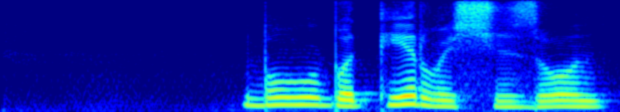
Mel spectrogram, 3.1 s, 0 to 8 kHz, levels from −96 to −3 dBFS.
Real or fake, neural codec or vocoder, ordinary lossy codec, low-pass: fake; codec, 16 kHz, 0.5 kbps, FunCodec, trained on LibriTTS, 25 frames a second; none; none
